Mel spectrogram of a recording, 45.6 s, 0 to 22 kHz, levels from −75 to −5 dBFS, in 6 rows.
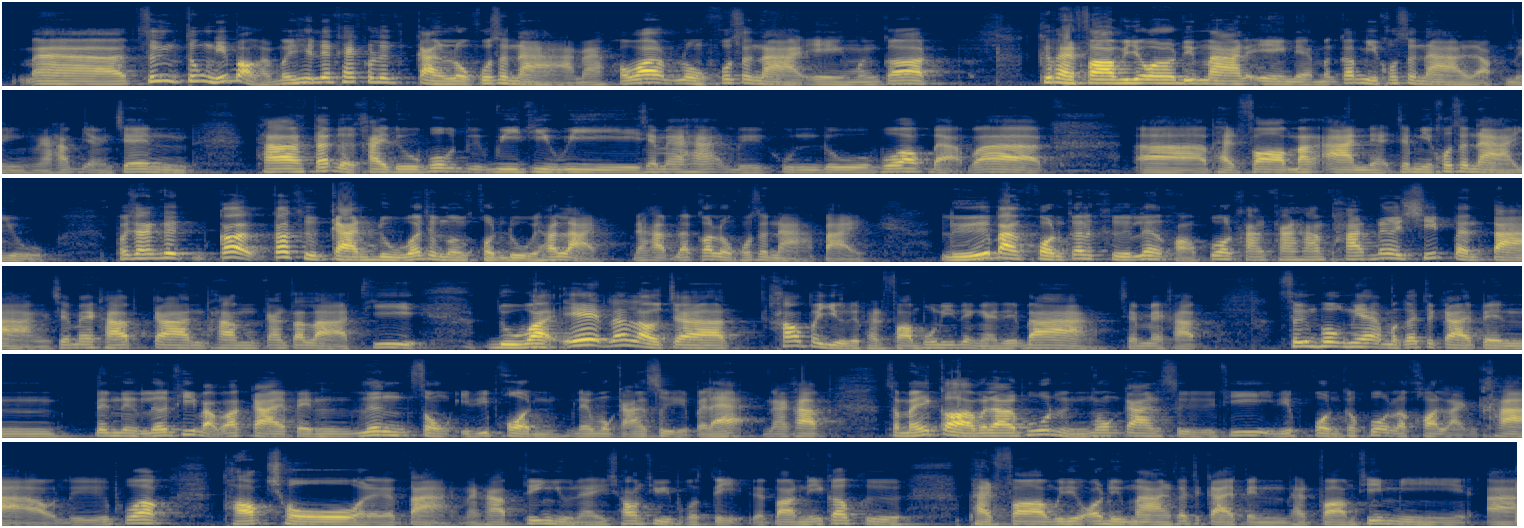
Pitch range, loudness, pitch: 110-150 Hz, -21 LUFS, 125 Hz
